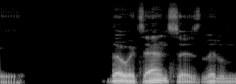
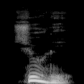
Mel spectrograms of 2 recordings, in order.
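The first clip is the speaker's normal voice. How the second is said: raised, higher, louder; urgent exclamation; 5 semitones higher, 6 dB louder than usual. Acted. The narrator startled by tapping, calls out loudly. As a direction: call it out sharply. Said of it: "said I".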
